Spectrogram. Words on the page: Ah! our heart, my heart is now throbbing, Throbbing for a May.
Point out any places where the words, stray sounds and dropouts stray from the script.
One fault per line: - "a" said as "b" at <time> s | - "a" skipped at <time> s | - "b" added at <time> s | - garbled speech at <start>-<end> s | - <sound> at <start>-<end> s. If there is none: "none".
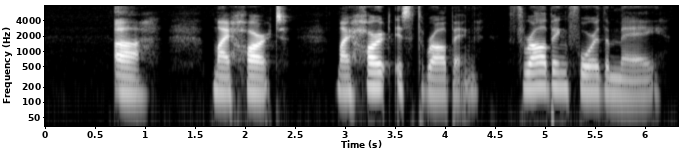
- "our" said as "my" at 1.7 s
- "now" skipped at 3.7 s
- "a" said as "the" at 5.5 s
